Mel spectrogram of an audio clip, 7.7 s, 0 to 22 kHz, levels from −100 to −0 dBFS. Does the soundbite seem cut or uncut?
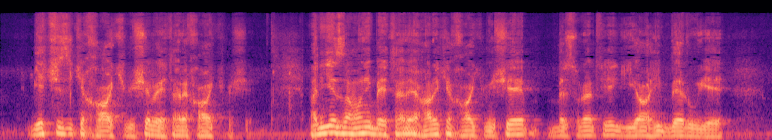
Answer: uncut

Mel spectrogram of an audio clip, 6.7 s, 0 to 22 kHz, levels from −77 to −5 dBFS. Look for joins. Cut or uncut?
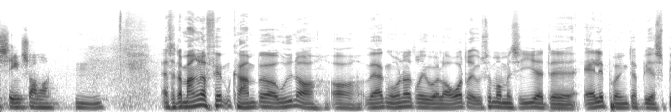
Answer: uncut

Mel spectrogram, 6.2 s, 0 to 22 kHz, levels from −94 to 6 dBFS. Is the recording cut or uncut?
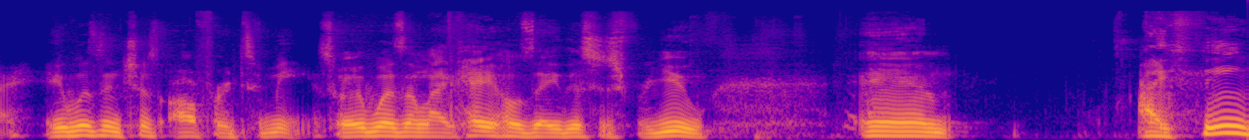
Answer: uncut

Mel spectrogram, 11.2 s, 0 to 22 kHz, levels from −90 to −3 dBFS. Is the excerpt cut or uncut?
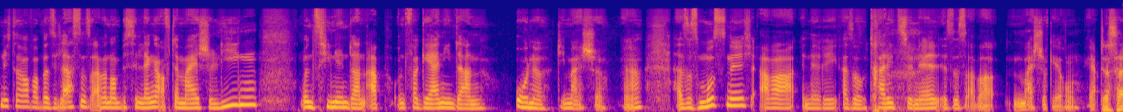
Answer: uncut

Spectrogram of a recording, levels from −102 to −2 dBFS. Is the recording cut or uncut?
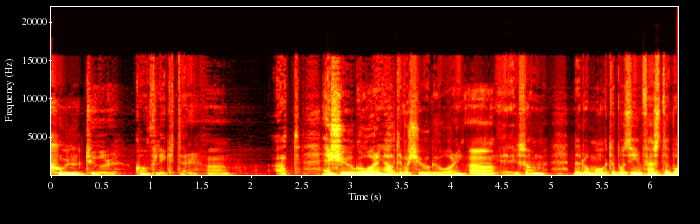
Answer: uncut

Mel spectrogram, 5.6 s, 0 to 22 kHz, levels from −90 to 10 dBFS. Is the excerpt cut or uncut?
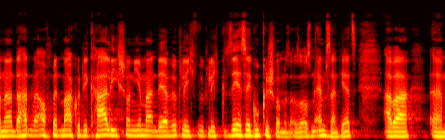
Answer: uncut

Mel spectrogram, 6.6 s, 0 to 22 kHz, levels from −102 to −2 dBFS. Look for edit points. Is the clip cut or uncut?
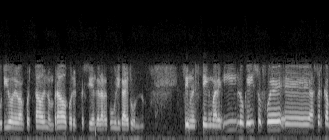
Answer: cut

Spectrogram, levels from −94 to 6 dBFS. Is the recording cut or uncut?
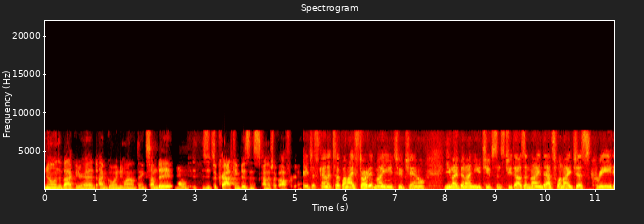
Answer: cut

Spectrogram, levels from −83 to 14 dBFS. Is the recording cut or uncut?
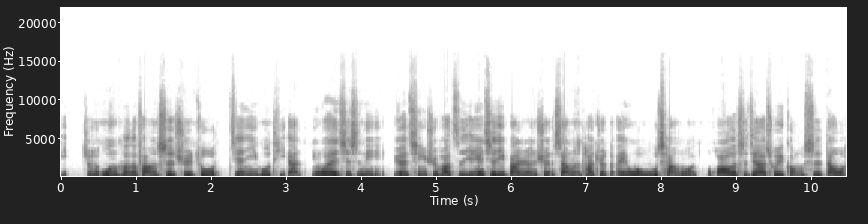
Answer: cut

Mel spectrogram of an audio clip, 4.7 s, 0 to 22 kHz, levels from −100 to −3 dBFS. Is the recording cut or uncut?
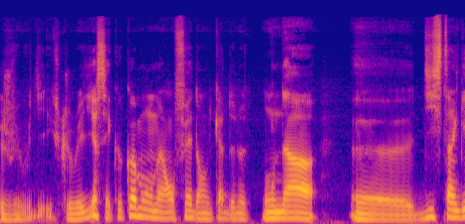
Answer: cut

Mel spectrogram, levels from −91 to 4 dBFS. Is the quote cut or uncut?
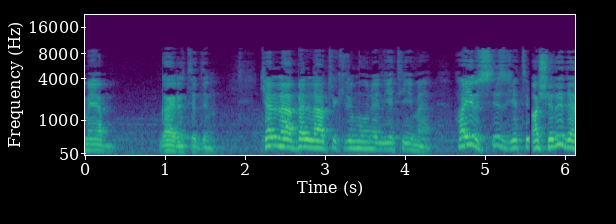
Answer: uncut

